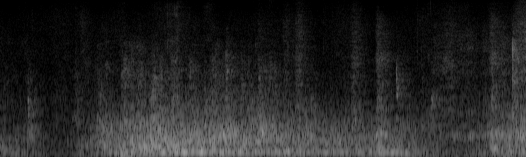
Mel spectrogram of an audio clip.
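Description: A large chalkboard panel rumbles as it slides up.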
